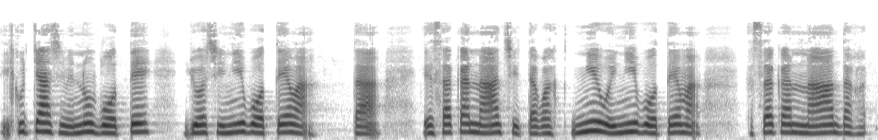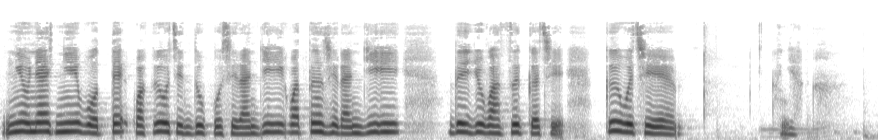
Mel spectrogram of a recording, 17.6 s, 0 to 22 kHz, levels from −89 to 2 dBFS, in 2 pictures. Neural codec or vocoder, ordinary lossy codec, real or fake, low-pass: none; MP3, 48 kbps; real; 19.8 kHz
